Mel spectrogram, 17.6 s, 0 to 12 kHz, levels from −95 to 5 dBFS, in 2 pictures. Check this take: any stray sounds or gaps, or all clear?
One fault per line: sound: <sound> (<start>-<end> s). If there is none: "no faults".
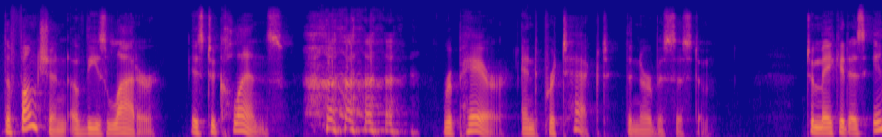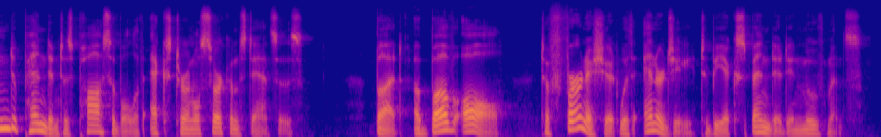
sound: laugh (3.0-4.2 s)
